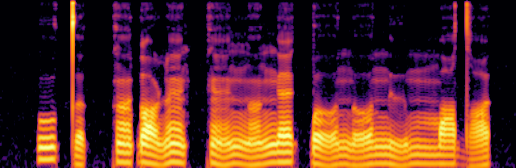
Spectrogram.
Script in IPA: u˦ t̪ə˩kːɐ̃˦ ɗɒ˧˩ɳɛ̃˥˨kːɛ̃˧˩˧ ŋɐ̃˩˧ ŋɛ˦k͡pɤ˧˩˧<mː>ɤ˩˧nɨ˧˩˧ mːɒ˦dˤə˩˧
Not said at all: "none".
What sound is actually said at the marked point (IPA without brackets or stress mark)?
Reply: n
